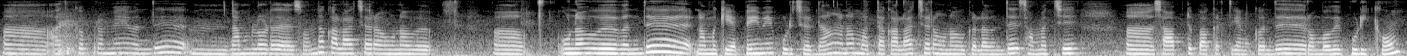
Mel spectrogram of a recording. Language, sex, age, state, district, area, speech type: Tamil, female, 18-30, Tamil Nadu, Salem, urban, spontaneous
